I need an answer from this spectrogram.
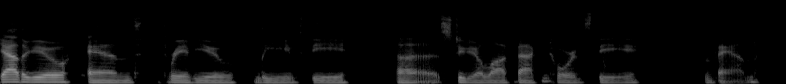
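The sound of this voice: A man speaks very slowly in a low pitch with a fairly bright tone. His intonation stays fairly even.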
